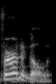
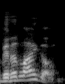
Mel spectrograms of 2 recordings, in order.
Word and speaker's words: vitiligo: is not leprosy and don't call it vertigo because it's not pronounced vertigo it is called vitiligo but and and vertigo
